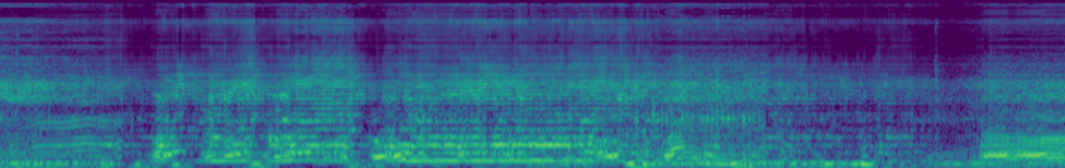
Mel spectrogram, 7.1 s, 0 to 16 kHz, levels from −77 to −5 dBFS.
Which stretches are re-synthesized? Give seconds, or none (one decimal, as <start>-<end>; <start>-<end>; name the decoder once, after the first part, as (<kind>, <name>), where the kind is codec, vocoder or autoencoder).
0.7-4.4 (vocoder, BigVGAN v2); 5.1-6.2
